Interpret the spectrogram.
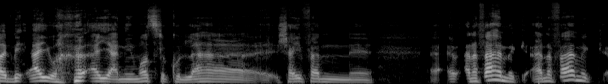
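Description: At 2.93, 4.48 and 5.39 s the speech hits an underrun with held sample. The output runs dry and the converter holds its last value, flat for 0.42 ms, then 2 ms twice. Nothing's lost, so playback resumes in place with only a faint tick.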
